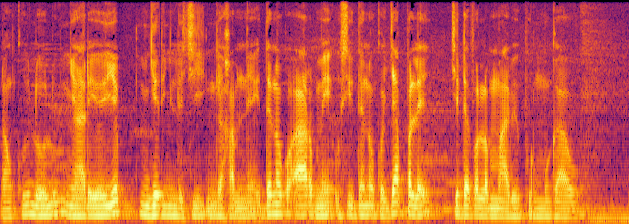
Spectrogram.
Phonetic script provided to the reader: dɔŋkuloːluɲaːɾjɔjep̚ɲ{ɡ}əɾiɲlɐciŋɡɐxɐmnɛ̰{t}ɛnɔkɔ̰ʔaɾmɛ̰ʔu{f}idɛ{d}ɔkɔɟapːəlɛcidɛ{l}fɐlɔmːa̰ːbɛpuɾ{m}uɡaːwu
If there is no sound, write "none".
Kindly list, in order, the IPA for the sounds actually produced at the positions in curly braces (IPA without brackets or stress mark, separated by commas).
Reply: ɟ, d, s, n, none, m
